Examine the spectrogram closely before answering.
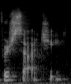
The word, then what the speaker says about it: Versace: Số 12 - Versace Bây giờ, cách phát âm chính xác trong tiếng Ý là Versace. Nhưng nếu bạn đang nói chuyện với ai đó một người nói tiếng Anh bản xứ và bạn muốn họ hiểu bạn, bạn sẽ nói Versace. Có bạn đi. Bạn có / e / ở cuối, Versace.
